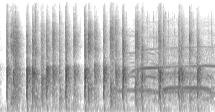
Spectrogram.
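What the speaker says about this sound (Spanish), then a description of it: "Un aplauso para nuestro invitado" Audience clapping for a guest at a talk or panel event, a burst of sharp individual claps in a quick uneven rhythm, fairly close and lively, with no voices over it.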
